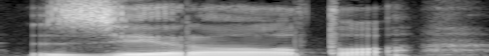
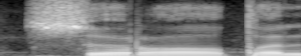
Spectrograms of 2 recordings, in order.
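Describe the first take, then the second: First: The word begins with a z sound. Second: The word begins with an s sound. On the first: This is the reading of another recitation tradition. "dengan bunyi zai" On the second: This is the common reading. "kita membaca"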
